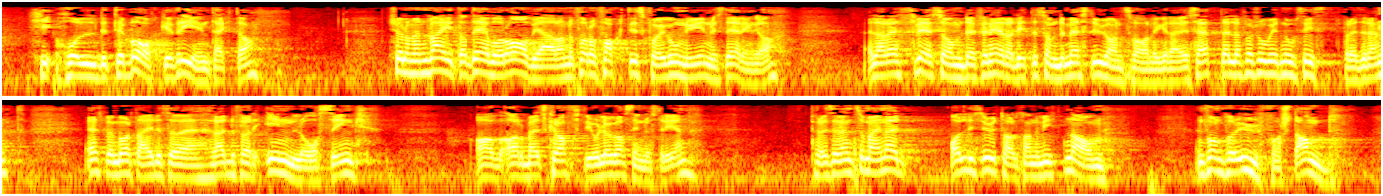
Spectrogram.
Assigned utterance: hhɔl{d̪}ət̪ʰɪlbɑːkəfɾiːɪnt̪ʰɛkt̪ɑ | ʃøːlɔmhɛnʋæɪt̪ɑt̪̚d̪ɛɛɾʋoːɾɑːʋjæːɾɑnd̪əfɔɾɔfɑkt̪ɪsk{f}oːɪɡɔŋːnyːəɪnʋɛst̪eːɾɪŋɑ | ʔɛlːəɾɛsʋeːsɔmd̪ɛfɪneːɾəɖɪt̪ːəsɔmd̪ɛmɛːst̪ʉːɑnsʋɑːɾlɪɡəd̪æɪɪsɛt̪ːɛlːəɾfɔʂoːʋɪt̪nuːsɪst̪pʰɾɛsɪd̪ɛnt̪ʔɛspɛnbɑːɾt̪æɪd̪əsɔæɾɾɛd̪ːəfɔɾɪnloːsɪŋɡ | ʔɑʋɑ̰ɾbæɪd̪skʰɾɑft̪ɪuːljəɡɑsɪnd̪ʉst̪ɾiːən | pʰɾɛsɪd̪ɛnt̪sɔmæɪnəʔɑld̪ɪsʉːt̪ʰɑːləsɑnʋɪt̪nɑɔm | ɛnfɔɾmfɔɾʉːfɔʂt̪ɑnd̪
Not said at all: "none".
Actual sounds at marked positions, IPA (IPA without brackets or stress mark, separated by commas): d̪, f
